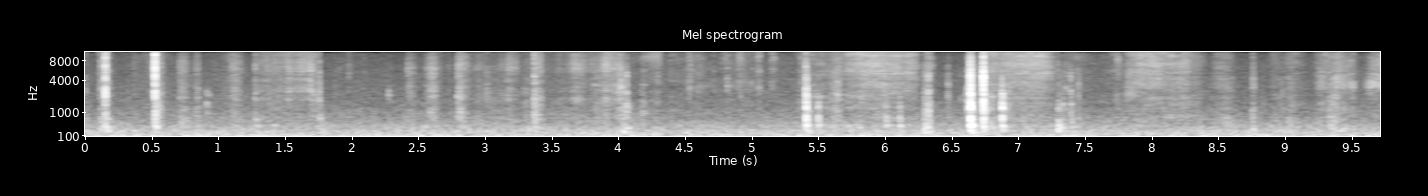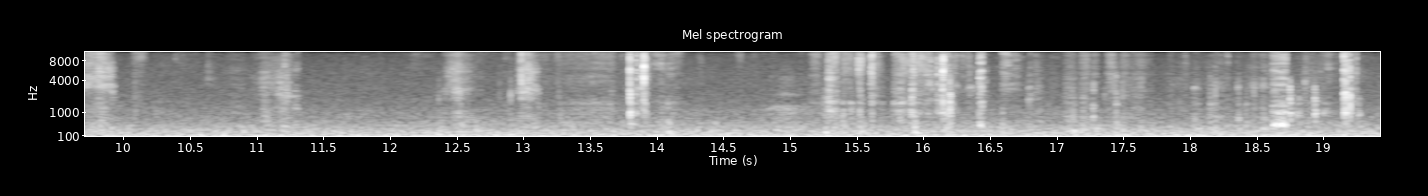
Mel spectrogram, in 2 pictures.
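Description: The edge of a card scratching and tapping on wet watercolour paper in a few short, scattered strokes, scraping paint away to make rock textures, over a steady low hum.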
